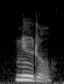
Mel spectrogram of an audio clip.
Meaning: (noun) A string or flat strip of pasta or other dough, usually cooked (at least initially) by boiling, and served in soup or in a dry form mixed with a sauce and other ingredients
- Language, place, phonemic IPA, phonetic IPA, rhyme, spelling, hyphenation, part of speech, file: English, California, /ˈnu.dəl/, [ˈnuː.dl̩], -uːdəl, noodle, nood‧le, noun / verb, En-us-noodle.ogg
